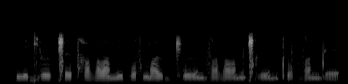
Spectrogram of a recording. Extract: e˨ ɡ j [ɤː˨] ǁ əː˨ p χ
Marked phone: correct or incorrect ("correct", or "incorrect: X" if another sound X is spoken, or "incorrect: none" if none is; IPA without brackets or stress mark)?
correct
